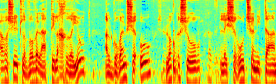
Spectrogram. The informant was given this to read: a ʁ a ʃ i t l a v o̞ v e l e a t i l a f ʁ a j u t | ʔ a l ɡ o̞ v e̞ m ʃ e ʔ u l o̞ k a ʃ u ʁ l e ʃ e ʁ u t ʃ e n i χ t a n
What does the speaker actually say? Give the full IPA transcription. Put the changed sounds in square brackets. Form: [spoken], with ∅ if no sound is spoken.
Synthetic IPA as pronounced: a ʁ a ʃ i t l a v o̞ v e l e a t i l a [χ] ʁ a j u t | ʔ a l ɡ o̞ [ʁ] e̞ m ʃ e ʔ u l o̞ k a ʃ u ʁ l e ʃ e ʁ u t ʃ e n i [∅] t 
